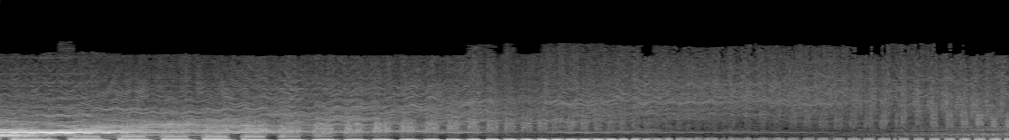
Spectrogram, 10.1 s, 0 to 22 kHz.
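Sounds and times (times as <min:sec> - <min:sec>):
dubstep track build-up: 0:00.0 - 0:10.0
fast pulsing bass: 0:00.0 - 0:10.0
noisy synth wash: 0:00.0 - 0:10.0.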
